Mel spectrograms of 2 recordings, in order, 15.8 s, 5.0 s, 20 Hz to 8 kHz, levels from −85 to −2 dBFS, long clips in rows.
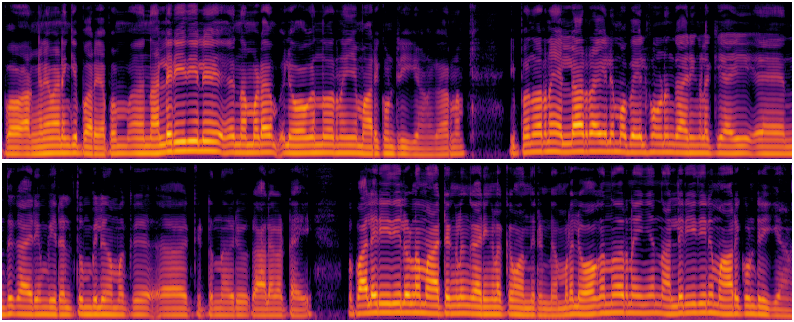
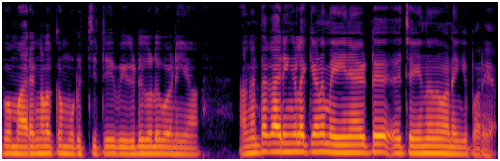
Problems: none marked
